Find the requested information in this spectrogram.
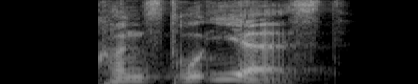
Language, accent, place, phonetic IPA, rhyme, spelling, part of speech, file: German, Germany, Berlin, [kɔnstʁuˈiːɐ̯st], -iːɐ̯st, konstruierst, verb, De-konstruierst.ogg
- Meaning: second-person singular present of konstruieren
